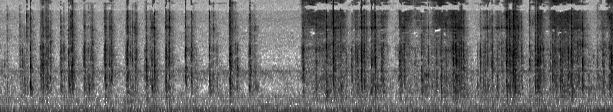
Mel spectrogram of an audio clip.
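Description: Fingertips and nails rapidly tap the keys of a small black plastic one-handed gaming keyboard with an RGB backlight, sitting on a desk mat. It makes quiet, crisp, dry clicks in a fast, uneven stream, with a brief lull near the middle, over a steady low hum.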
